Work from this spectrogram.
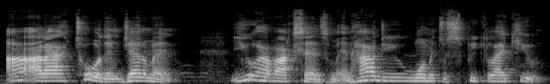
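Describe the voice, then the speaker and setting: A man from Africa hosting his own vlog, talking casually in a rambling, animated way with many fillers. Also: a little high, normal speed. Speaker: vlogger host.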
